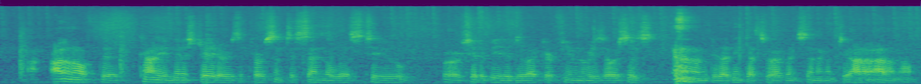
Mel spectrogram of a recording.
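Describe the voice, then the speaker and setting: Talking very fast with an American accent, a man with a very deep, low pitch keeps a monotone, flat intonation amid noticeable background noise and audible room echo. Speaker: union negotiator. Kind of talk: contract negotiation meeting. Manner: halting.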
